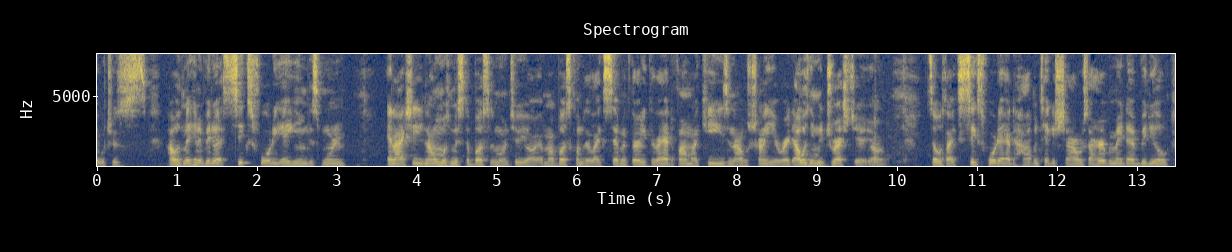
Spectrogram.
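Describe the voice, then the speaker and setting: A man's voice: mid-range voice, fairly even intonation, rapid-fire, no room sound. A teenage boy, rambling casually to his viewers as a gaming YouTuber, sprinkling his talk with "man" and "you know what I mean". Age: teens.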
